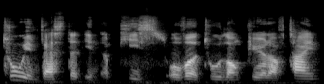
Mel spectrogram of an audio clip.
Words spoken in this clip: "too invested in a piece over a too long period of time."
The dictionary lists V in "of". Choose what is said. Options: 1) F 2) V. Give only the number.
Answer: 1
